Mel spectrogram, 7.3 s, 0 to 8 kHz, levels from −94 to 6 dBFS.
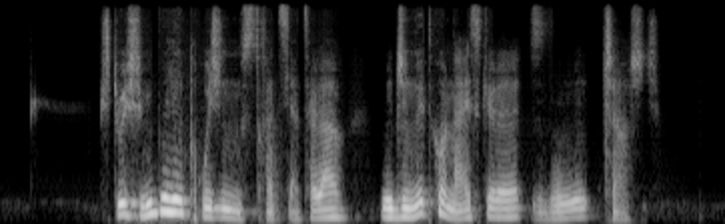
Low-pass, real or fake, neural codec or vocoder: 7.2 kHz; fake; codec, 16 kHz, 0.5 kbps, X-Codec, HuBERT features, trained on balanced general audio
